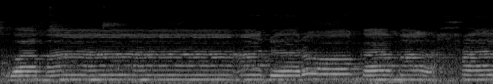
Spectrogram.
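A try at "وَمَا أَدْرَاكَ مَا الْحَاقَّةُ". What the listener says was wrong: Lam sukunnya kurang. Malha. Kurang lama dikit. Malha.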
